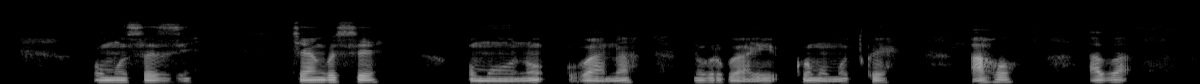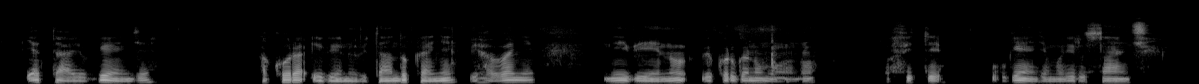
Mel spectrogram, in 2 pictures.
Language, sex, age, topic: Kinyarwanda, male, 18-24, health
